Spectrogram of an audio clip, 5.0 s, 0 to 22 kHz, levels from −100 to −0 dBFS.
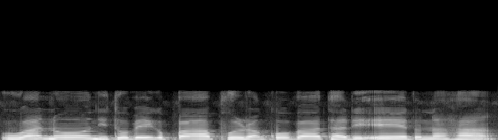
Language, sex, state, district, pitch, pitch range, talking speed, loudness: Garo, female, Meghalaya, South Garo Hills, 230 Hz, 210-240 Hz, 60 wpm, -12 LUFS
